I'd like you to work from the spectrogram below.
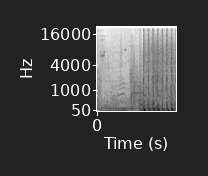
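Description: Automatic gunfire from a gun in a video game: a loud, rapid burst of many evenly spaced shots fills the second half, after a quieter stretch of low background.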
